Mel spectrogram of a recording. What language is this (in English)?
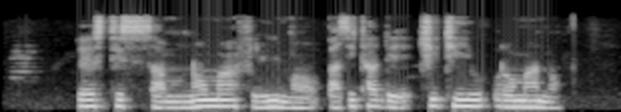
Esperanto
